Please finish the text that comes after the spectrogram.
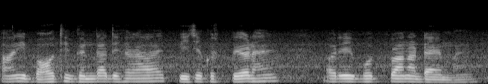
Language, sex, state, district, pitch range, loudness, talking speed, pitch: Hindi, male, Uttar Pradesh, Lucknow, 130-140 Hz, -17 LUFS, 220 wpm, 135 Hz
